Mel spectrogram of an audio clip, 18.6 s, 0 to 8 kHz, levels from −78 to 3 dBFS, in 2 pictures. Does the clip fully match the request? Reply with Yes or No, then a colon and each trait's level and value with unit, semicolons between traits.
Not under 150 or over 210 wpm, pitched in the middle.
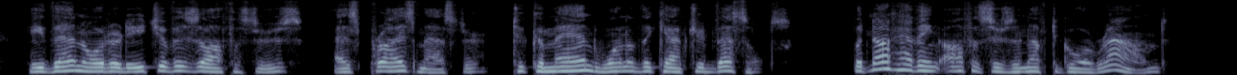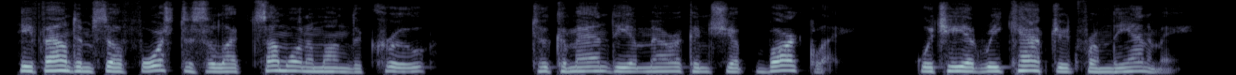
Yes: average, 160 wpm; medium, 160 Hz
